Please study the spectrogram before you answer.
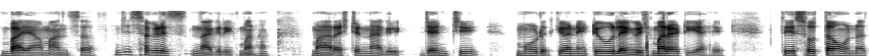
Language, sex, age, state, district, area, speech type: Marathi, male, 45-60, Maharashtra, Amravati, urban, spontaneous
